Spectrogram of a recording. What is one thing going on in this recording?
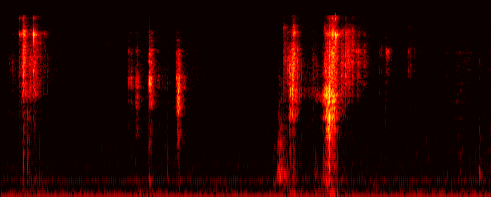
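Plastic toy bricks click and rattle as a hand sorts through them.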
